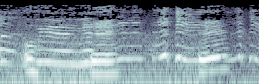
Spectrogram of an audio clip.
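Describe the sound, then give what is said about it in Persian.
A child crying: a whimpering, wavering wail with sobbing breaks, mixed with spoken words. “این بچه کی داره گریه میکنه؟ ابا چی عموجین چرا گریه میکنی شما؟”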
